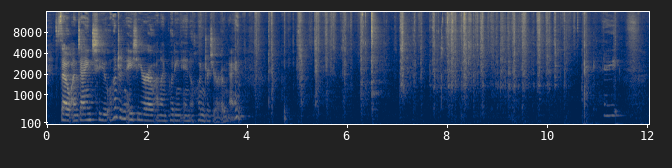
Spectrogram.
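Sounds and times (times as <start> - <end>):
banknotes rustling and flicking: 4.0 - 11.0.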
